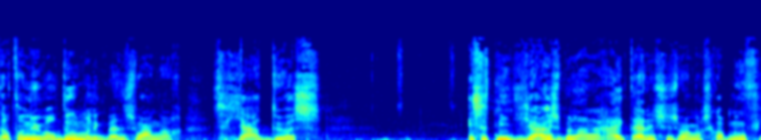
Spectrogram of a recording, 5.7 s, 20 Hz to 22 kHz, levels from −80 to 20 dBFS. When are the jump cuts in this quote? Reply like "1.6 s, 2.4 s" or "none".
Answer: none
